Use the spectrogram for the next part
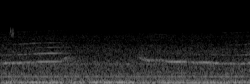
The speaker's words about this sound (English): That cat cries funny. Or meows really funny.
